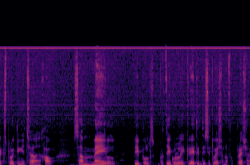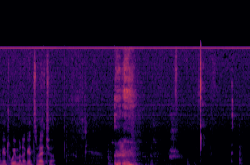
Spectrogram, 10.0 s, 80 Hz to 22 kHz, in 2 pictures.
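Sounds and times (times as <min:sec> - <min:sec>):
man clearing his throat: 0:07.2 - 0:08.0.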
